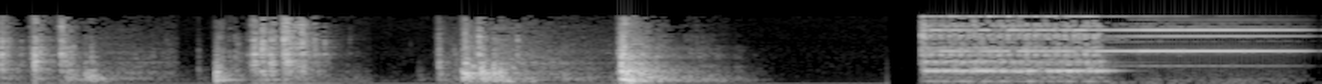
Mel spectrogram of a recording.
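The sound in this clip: Telephone bell ringing in one bright, sustained, harmonic burst of about two seconds, following several sharp clattering knocks or bangs.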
